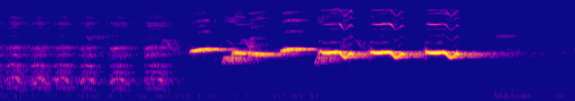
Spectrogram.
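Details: Morning song of a sooty-headed bulbul calling out to rivals: a soft low buzzy trill gives way to a bright, bubbling run of five or six liquid whistled notes that rise and dip.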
